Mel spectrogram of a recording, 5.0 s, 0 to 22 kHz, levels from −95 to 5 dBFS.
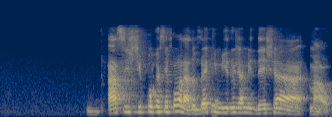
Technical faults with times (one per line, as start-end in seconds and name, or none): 2.24-2.60 echo leak
2.93-3.28 echo leak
